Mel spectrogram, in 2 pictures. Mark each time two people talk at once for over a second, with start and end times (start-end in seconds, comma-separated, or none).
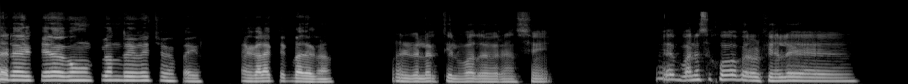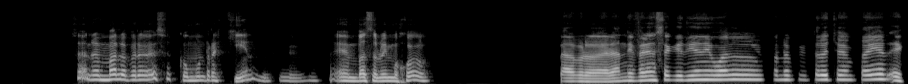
none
